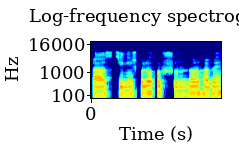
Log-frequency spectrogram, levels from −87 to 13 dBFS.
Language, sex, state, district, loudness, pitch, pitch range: Bengali, male, West Bengal, Dakshin Dinajpur, -20 LUFS, 125 Hz, 120-130 Hz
